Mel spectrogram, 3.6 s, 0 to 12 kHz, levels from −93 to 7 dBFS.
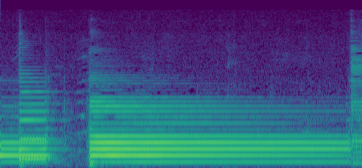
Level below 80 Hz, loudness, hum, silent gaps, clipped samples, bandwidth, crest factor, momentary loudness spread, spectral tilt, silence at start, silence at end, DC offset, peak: -52 dBFS; -20 LUFS; none; none; under 0.1%; 6.2 kHz; 16 dB; 9 LU; -9 dB/octave; 0 s; 0 s; under 0.1%; -4 dBFS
